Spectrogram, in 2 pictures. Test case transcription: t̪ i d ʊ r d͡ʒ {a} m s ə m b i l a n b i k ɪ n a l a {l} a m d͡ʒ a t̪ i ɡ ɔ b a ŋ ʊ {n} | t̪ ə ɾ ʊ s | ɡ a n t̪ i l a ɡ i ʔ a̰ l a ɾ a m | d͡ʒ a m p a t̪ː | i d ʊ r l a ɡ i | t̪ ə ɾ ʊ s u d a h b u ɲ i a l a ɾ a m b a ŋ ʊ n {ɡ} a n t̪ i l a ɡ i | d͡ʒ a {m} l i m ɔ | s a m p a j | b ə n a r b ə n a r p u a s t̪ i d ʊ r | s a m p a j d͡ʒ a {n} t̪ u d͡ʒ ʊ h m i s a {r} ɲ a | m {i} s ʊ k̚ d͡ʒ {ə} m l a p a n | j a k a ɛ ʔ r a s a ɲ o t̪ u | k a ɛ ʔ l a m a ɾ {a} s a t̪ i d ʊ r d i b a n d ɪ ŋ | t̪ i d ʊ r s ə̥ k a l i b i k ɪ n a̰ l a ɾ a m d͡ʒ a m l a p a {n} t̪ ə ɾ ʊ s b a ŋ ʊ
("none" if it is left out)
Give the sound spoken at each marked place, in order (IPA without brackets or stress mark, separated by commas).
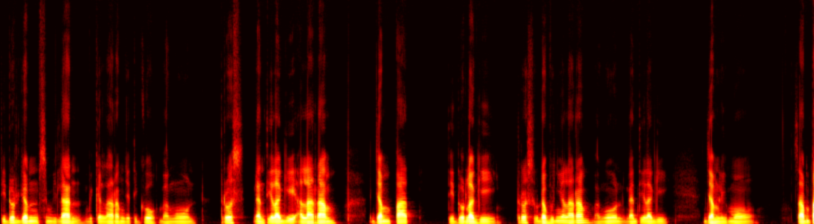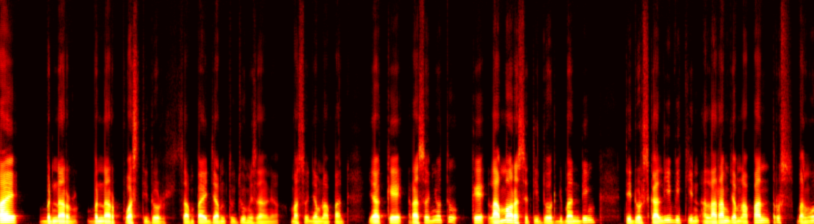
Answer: a, ɾ, n, ɡ, m, m, l, a, a, a, n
